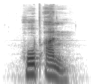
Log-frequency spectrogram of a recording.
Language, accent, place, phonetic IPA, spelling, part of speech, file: German, Germany, Berlin, [ˌhoːp ˈan], hob an, verb, De-hob an.ogg
- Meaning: first/third-person singular preterite of anheben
